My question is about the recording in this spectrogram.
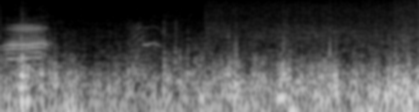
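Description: Strong wind buffeting the microphone in a steady low rumble.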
